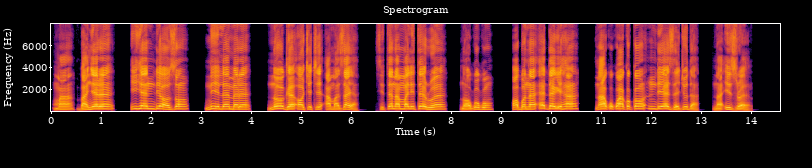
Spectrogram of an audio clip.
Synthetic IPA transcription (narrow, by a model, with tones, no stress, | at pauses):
ma˨ba˨ɲe˦ɾe˦ | i˦ɦe˦n̩˦dɪ˦ɔ˨zɔ˦ | niː˦le˦me˨ɾe˦ | no˦ɡe˦ʔɔ˦t͡ʃɪ˦t͡ʃɪ˦ʔa˨ma˨za˦ja̰˨ | si˨te˦na˨m̩˦ma˦li˦te˦ɾu˨e˦ | nɔ˨ɡʷʊ˦ɡʷʊ˦ | ɔ˦bʊ˨na˨ʔe˦de˨ɣɪ˦ɦa˦ | na˦a˦kʷʊ˦kʷa˦kʊ˦kɔ˦n̩˦dɪ˦e˦ze˨d͡ʒu˦da̰˨ | na̰˨ʔi˦zɾḛ˨l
